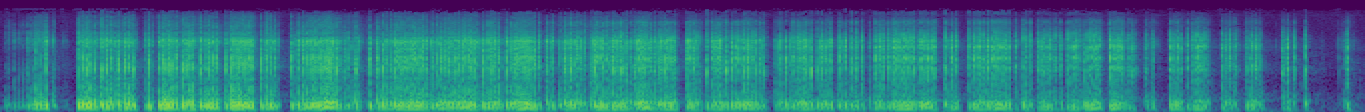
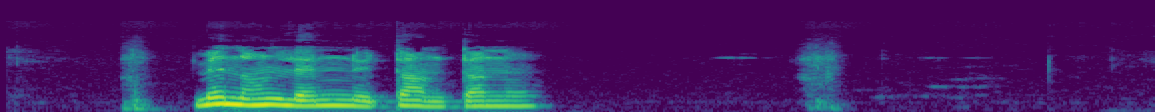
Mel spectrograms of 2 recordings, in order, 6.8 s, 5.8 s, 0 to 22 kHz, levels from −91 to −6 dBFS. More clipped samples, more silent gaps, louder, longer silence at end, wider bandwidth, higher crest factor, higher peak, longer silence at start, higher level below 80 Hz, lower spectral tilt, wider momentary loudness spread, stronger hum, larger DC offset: neither; neither; second, -23 LUFS vs -20 LUFS; second, 0.1 s vs 1.6 s; first, 16.5 kHz vs 4.9 kHz; about the same, 22 dB vs 18 dB; first, -2 dBFS vs -6 dBFS; second, 0 s vs 0.6 s; first, -44 dBFS vs -58 dBFS; second, -2.5 dB/octave vs -9 dB/octave; second, 6 LU vs 27 LU; neither; neither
